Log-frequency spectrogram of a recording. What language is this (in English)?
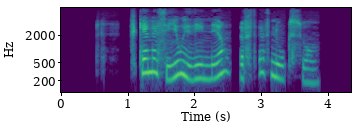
Kabyle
